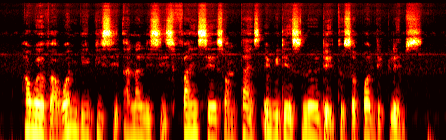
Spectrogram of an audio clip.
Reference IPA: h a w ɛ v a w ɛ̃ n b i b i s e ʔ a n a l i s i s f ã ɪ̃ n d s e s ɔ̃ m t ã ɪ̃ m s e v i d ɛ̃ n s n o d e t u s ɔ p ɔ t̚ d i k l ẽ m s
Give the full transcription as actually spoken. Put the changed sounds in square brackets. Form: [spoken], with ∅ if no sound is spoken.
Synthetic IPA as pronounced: h a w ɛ v a w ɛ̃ n b i b i s [i] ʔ a n a l i s i s f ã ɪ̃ n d s e s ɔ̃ m t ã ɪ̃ m s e v i d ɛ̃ n s n o d e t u s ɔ p ɔ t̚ d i k l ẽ m s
